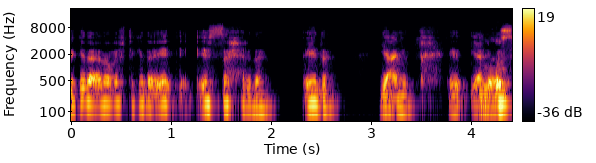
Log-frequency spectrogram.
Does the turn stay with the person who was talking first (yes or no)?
yes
